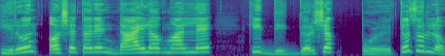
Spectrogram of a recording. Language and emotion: Goan Konkani, surprised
